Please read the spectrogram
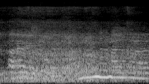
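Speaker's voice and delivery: real laughter breaking into the words; high, loud laughing start. Real, not acted. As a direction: stammer through a loud laugh. Laughs at her own anecdote.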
